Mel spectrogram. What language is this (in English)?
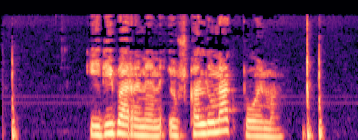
Basque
